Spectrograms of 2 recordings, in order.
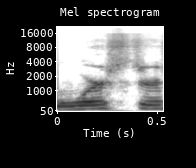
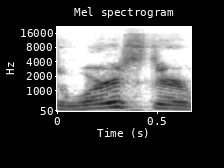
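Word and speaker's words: Worcester: Like a little bit wor a little bit of worester sauce, which I learned is the actual pronunciation of that.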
